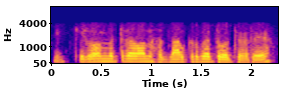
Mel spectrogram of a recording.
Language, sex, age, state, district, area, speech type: Kannada, male, 30-45, Karnataka, Belgaum, rural, conversation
